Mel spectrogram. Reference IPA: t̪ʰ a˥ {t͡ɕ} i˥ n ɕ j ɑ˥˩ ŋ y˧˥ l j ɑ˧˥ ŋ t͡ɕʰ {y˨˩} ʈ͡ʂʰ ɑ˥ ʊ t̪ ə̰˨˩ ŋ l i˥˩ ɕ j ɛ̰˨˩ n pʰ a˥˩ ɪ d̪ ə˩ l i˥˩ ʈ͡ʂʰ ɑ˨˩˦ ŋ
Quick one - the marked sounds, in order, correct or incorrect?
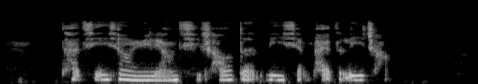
incorrect: t͡ɕʰ, incorrect: i˨˩

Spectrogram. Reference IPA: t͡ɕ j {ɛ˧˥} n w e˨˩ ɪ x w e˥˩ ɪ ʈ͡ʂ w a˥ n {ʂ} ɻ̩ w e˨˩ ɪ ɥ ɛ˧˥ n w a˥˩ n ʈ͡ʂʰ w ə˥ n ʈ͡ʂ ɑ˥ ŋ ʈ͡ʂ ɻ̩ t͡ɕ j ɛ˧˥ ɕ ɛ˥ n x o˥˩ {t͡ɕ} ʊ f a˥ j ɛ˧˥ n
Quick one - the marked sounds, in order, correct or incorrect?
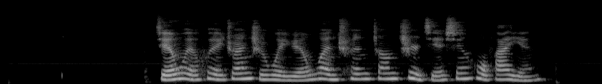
correct, incorrect: ʈ͡ʂ, incorrect: none

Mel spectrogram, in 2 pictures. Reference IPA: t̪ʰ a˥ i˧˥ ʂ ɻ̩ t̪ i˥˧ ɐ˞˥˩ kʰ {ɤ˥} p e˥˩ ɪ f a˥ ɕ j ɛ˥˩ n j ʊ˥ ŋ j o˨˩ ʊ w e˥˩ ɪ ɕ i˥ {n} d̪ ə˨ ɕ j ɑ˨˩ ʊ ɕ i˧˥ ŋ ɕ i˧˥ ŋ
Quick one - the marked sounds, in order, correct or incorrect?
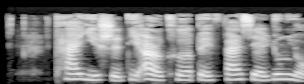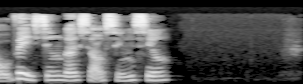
correct, incorrect: ŋ

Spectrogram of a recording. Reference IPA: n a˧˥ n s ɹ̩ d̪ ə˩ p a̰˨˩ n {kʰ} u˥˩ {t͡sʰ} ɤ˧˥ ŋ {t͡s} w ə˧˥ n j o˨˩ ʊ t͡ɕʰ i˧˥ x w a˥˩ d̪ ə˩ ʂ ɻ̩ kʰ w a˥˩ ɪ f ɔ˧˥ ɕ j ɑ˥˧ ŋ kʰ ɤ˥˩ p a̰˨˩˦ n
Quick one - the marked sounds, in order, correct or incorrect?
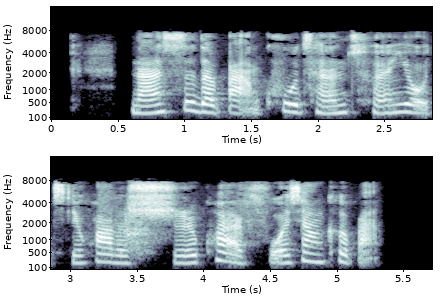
correct, correct, incorrect: t͡sʰ

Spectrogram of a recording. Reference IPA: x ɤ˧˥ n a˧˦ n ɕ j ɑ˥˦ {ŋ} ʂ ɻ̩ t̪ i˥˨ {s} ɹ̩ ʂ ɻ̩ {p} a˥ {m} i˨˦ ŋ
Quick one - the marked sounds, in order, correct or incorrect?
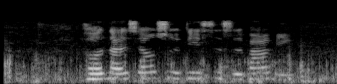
correct, correct, correct, correct

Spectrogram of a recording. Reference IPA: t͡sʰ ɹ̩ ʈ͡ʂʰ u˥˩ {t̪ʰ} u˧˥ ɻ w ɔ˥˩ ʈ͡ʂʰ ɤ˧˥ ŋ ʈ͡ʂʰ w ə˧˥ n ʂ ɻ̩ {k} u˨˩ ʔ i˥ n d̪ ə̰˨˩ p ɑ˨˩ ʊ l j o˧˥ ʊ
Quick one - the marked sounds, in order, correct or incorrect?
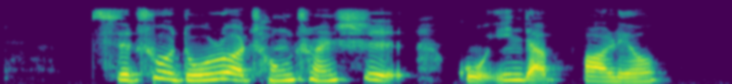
incorrect: t̪, correct

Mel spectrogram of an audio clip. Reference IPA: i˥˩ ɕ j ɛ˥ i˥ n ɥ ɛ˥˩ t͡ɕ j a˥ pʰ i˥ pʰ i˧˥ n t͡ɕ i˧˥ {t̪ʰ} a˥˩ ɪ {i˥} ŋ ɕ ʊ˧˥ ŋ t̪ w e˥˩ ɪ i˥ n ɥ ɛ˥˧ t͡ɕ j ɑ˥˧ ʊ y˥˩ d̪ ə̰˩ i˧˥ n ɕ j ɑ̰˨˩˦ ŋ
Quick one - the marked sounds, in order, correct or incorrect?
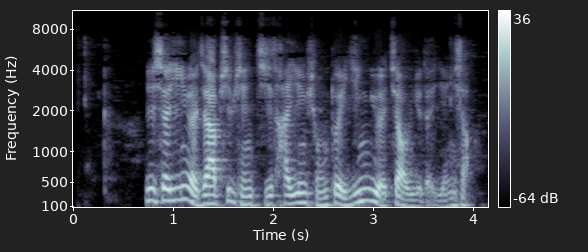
correct, correct

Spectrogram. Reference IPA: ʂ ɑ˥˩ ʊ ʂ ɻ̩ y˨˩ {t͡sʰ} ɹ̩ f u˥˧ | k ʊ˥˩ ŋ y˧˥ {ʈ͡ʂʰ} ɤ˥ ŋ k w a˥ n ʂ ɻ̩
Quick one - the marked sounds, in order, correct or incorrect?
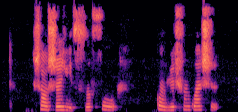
correct, correct

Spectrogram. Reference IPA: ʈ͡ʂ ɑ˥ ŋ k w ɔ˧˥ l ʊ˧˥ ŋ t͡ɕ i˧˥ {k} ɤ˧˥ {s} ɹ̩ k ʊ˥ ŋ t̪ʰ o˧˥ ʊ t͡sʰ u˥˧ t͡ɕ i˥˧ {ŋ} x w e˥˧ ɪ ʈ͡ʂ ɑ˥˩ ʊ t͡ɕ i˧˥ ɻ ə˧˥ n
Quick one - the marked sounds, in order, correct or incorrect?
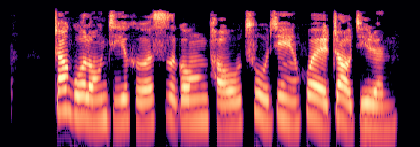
incorrect: x, correct, incorrect: n

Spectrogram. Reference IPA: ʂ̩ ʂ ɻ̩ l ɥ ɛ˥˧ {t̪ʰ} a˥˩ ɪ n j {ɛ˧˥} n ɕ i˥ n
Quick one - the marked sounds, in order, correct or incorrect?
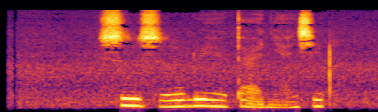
incorrect: t̪, correct

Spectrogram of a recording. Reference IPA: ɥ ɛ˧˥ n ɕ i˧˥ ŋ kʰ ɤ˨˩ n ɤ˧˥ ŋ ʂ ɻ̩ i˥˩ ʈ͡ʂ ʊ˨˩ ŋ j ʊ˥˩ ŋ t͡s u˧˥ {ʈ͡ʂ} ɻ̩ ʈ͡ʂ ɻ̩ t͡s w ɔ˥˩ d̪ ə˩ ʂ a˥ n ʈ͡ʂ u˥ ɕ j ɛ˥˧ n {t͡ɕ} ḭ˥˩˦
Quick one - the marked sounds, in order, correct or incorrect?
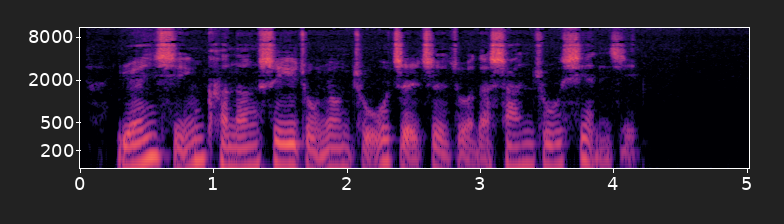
correct, correct

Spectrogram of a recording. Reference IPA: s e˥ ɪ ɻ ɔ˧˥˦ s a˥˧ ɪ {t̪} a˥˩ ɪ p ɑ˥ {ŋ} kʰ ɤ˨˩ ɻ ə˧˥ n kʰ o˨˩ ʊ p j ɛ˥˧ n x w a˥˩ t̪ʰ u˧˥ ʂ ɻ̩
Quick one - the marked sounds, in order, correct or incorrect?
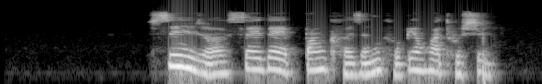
correct, correct

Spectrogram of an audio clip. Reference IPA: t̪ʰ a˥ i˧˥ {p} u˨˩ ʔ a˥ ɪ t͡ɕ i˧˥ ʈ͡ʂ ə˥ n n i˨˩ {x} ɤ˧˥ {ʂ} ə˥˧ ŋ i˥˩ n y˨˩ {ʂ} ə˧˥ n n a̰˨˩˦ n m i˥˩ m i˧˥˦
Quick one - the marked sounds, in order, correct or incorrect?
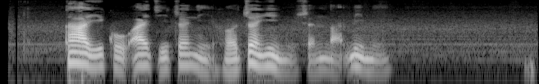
incorrect: k, correct, incorrect: ʈ͡ʂ, correct

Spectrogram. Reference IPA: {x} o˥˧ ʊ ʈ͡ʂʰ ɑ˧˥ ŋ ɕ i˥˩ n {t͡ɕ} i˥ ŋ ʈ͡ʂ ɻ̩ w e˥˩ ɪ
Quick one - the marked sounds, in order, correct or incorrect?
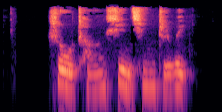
incorrect: ʂ, incorrect: t͡ɕʰ

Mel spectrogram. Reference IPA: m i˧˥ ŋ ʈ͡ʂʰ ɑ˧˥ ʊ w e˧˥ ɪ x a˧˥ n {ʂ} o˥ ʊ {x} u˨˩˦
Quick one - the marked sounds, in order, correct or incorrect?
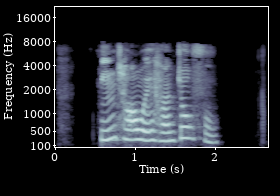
incorrect: ʈ͡ʂ, incorrect: f

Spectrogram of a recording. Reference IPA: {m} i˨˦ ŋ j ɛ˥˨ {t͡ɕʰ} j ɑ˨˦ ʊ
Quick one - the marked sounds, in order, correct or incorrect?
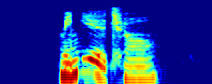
correct, correct

